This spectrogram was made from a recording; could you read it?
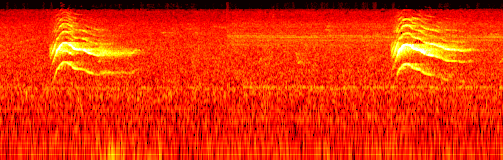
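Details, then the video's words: Roadside hawk (Rupornis magnirostris) giving two long, shrill, drawn-out screams about three seconds apart, each briefly rising and then sliding downward, with a rich harmonic overtone layer, over a steady low background hiss. "Gavião-carijó (Rupornis magnirostris)"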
